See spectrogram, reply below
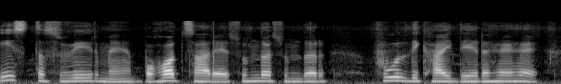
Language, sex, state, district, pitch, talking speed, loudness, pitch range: Hindi, male, Assam, Kamrup Metropolitan, 140 Hz, 130 wpm, -20 LUFS, 130-150 Hz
